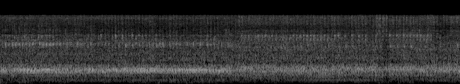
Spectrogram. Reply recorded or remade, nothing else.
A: recorded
